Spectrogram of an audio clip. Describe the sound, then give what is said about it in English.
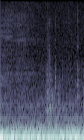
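A short, low grinding rumble from a car's damp, sticking disc brakes, locked up by moisture and rust after endless rain in Vancouver, heavy, with a few faint scraping catches on top and no voices. “Oh, hear that? Those are my brakes all locked up because of the all the moisture in the air.”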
